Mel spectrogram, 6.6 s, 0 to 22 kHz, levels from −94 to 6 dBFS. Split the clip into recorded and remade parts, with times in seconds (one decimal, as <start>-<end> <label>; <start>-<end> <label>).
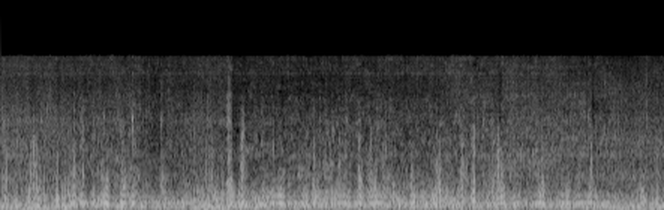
0.0-0.7 recorded; 0.7-1.9 remade; 1.9-2.3 recorded; 2.3-6.1 remade; 6.1-6.6 recorded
